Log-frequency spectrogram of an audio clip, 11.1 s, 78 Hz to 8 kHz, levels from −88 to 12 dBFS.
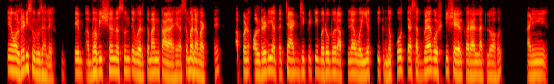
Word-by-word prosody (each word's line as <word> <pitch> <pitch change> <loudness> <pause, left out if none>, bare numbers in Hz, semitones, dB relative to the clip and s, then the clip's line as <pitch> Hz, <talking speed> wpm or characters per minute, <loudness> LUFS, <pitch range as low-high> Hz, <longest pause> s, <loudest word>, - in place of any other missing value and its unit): ते 175 - +1
ऑलरेडी 165 +3 +4
सुरु 160 -6 0
झालंय. 130 -5 -3 0.5
ते 150 - +3 0.3
भविष्य 155 +1 +2
नसून 155 0 0
ते 160 - 0
वर्तमान 145 +3 +1
काळ 135 -2 +5
आहे 120 +1 +1
असं 125 +6 -6
मला 150 -2 +4
वाटतंय. 145 +6 -4 0.3
आपण 150 0 -2
ऑलरेडी 145 +4 +2
आता 145 -1 -1
ChatGPT 150 0 -1
बरोबर 150 +1 0
आपल्या 140 +2 0
वैयक्तिक 140 +1 -2
नको 140 +5 -2
त्या 165 -1 0
सगळ्या 150 +3 +3
गोष्टी 160 0 -1
शेअर 135 -3 +4
करायला 135 -1 +2
लागलो 130 0 -3
आहोत. 125 - -5 0.5
आणि 130 -1 -3
145 Hz, 160 wpm, -25 LUFS, 135-155 Hz, 0.5 s, काळ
